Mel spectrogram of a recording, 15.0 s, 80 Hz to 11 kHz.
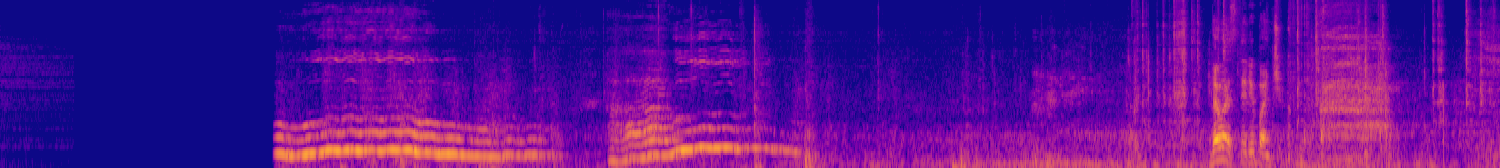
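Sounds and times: person singing long wordless notes: 2.7s - 8.2s.

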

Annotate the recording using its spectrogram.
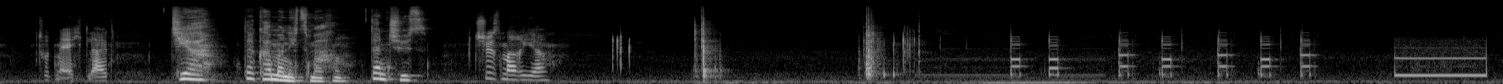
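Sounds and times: dial tone: 14.0s - 14.9s.

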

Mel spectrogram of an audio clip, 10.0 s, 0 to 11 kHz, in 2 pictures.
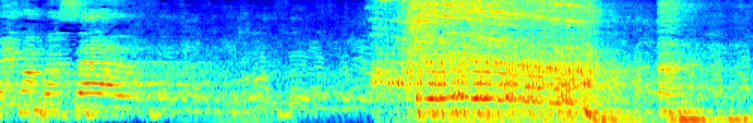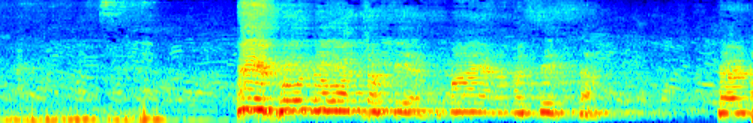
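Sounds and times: noise of many voices: 0.0s - 10.0s.

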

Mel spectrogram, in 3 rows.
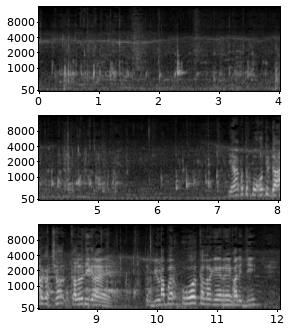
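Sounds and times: liquid sloshing in a pot: 0.0s - 10.8s.

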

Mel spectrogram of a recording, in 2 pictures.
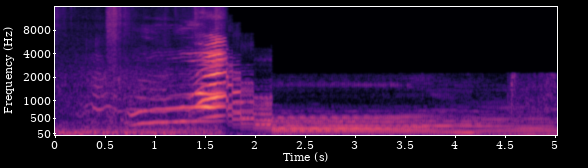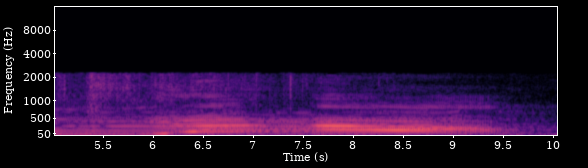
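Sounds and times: child squealing: 0.4s - 2.0s
low slowed-down drone: 1.9s - 10.0s.

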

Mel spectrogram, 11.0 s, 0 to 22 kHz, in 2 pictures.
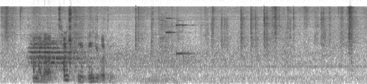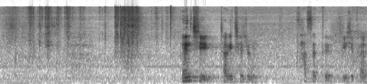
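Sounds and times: cloth wrap rustling: 2.0s - 8.3s.

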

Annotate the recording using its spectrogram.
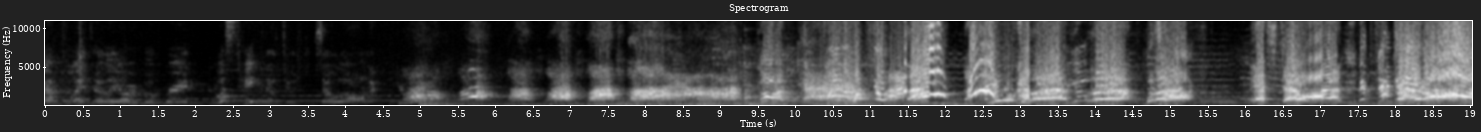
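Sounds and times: background music: 0.0s - 19.0s
children screaming: 4.9s - 15.4s, 16.1s - 19.0s.

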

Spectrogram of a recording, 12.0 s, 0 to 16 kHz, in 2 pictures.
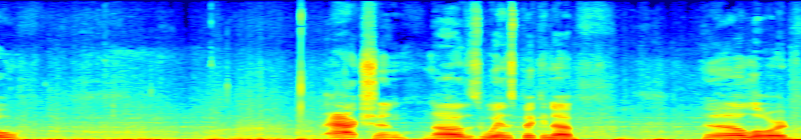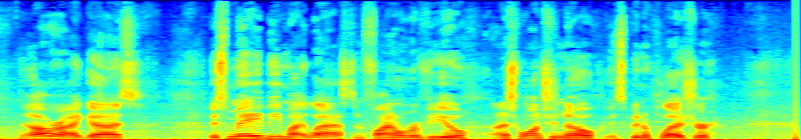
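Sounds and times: gusty wind buffeting microphone: 0.0s - 12.0s.

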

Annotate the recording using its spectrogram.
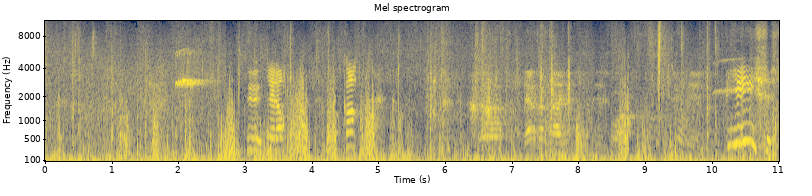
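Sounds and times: hoofbeats thudding on turf: 0.0s - 11.0s
wind noise rumble: 0.0s - 11.0s.

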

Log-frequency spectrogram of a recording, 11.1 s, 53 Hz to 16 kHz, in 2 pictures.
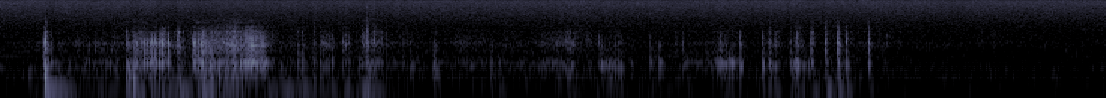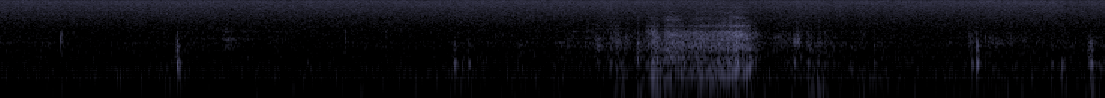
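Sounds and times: muffled rubbing and rustling: 0.2s - 4.5s, 7.8s - 11.0s.

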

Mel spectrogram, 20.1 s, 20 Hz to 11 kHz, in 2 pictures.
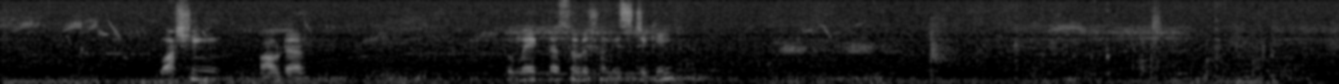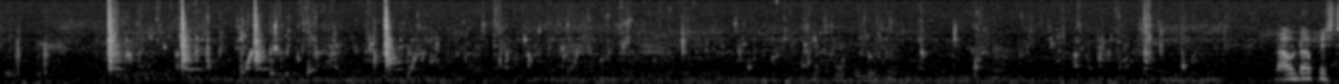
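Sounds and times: water sloshing in metal pot: 10.8s - 19.1s.

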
